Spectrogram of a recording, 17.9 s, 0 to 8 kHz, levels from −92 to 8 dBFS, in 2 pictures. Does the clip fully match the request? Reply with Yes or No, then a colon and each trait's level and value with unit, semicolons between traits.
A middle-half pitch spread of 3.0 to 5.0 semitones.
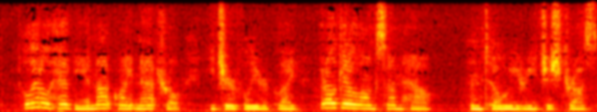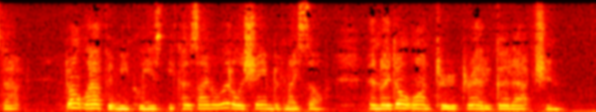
No: narrow, 2.5 semitones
